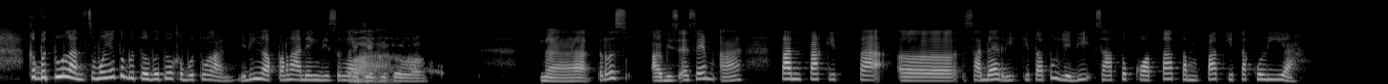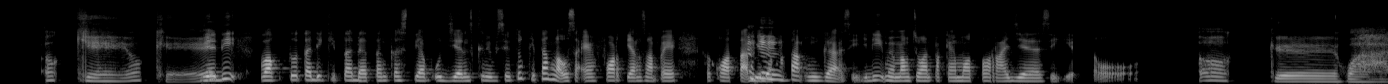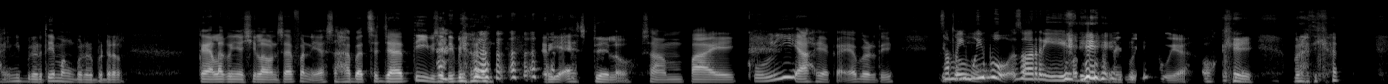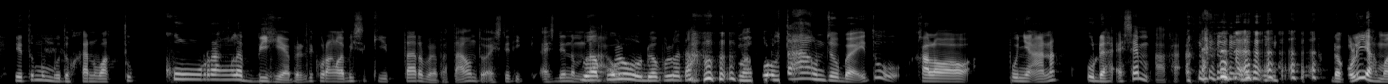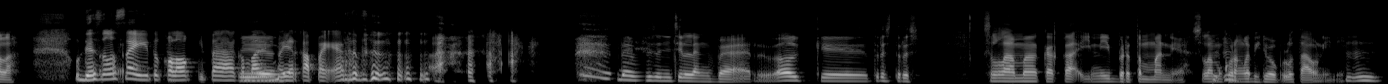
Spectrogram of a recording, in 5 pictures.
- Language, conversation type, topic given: Indonesian, podcast, Bisakah kamu menceritakan momen ketika hubungan kalian berubah menjadi persahabatan yang benar-benar sejati?
- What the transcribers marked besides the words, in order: in English: "effort"; laugh; laugh; laughing while speaking: "dibilang"; laughing while speaking: "sorry"; laughing while speaking: "berarti kan"; laugh; laughing while speaking: "dua puluh tahun"; laugh; chuckle; laughing while speaking: "tuh"; laugh; teeth sucking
